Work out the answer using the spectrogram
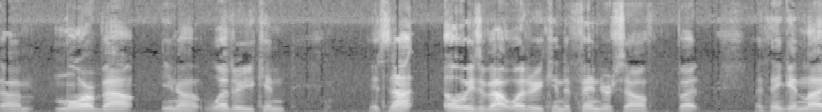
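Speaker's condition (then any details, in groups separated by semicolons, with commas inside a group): Cerebral palsy; spastic, affects walking and legs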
